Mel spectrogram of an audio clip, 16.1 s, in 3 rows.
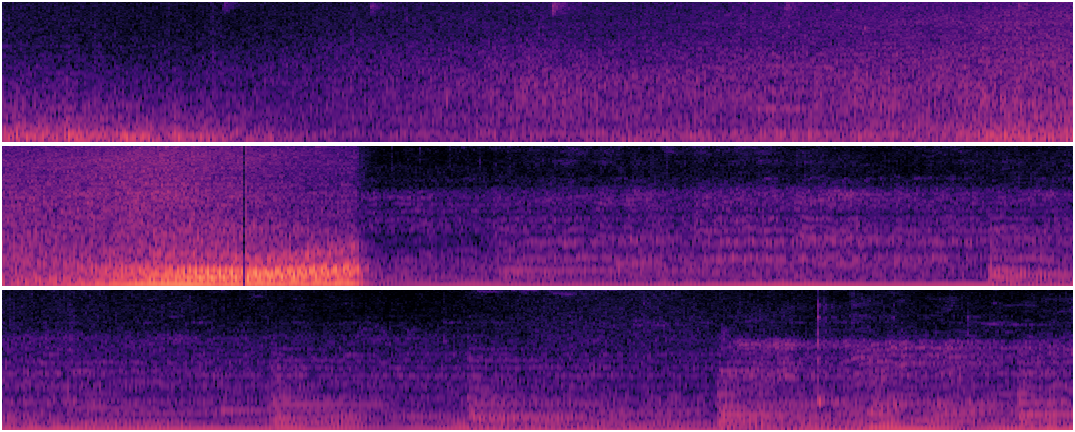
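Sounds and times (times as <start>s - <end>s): car engine driving past: 0.0s - 7.2s
soft background music: 6.2s - 16.0s.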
